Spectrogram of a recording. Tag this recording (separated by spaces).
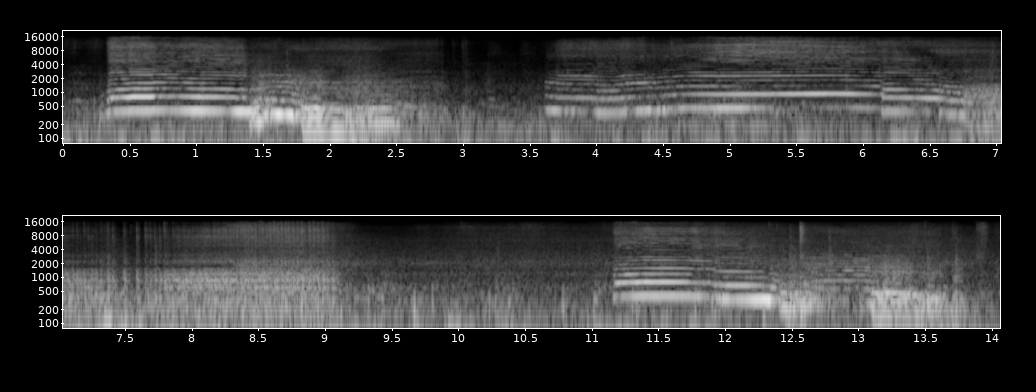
sonic-snap Escola-Basica-Gualtar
